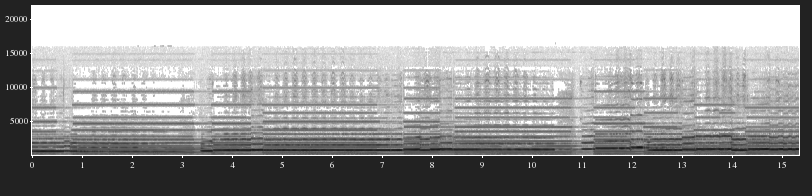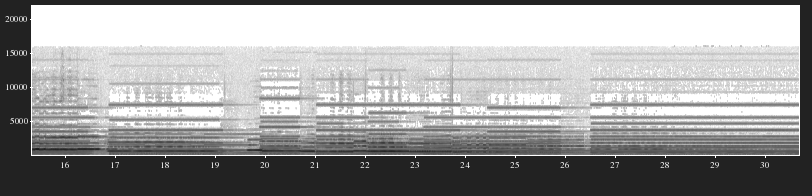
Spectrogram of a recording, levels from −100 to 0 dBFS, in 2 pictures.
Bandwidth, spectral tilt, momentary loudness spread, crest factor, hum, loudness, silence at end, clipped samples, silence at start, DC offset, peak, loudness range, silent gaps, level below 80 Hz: 12.5 kHz; -3 dB/octave; 16 LU; 12 dB; none; -18 LUFS; 0 s; under 0.1%; 0 s; under 0.1%; -6 dBFS; 14 LU; none; -58 dBFS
